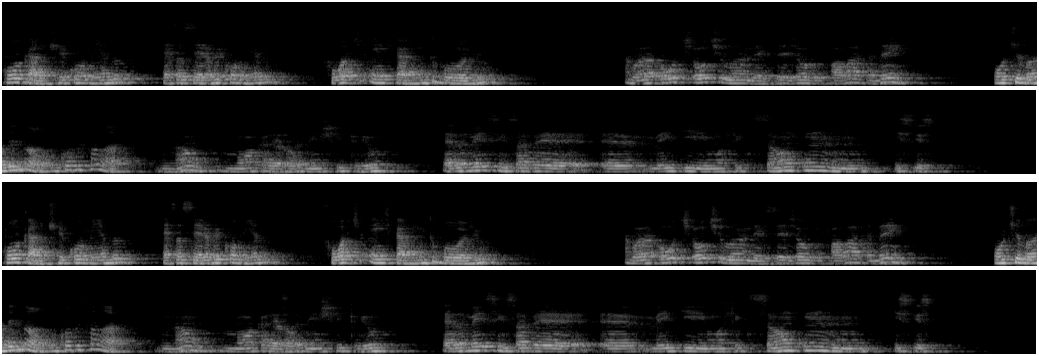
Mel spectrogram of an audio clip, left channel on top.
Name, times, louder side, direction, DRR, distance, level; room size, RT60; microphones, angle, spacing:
voice 1, 0.0-1.2 1.6-2.7 3.3-4.9 9.9-11.6 13.1-13.3, right 2 dB, 40° right, 2 dB, 0.5 m, -28 dB
voice 2, 6.2-9.0 11.9-14.1 14.8-19.6, right 1 dB, 75° right, 2 dB, 1.0 m, -32 dB
4.2 x 3.3 x 3.8 m, 0.69 s
head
